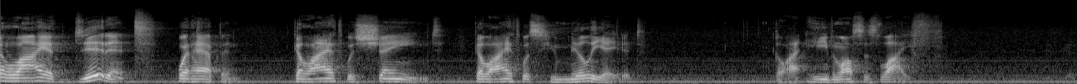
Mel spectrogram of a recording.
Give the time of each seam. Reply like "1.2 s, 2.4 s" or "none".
none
